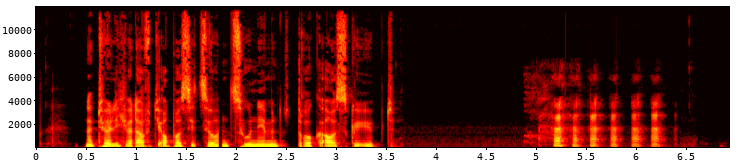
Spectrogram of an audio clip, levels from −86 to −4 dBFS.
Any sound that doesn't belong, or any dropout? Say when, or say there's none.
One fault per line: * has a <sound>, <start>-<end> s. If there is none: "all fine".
* has a dropout, 1.8-1.9 s
* has a laugh, 4.9-6.4 s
